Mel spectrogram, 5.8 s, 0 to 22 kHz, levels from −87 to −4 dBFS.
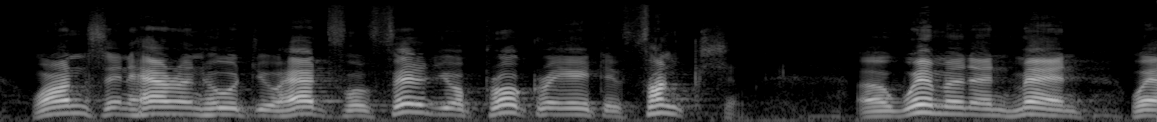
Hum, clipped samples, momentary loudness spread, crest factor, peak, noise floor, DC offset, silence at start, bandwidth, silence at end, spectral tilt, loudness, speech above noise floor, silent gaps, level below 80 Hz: none; under 0.1%; 8 LU; 18 dB; -16 dBFS; -64 dBFS; under 0.1%; 0.15 s; over 20 kHz; 0 s; -4.5 dB/octave; -34 LUFS; 30 dB; none; -70 dBFS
